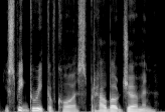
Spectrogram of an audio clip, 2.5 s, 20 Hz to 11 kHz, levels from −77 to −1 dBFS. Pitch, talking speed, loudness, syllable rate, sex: 145 Hz, 220 wpm, -16 LUFS, 5.3 syllables/s, female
